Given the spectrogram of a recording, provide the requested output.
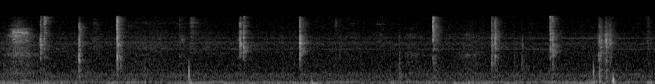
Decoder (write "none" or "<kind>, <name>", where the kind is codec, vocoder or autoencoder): none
